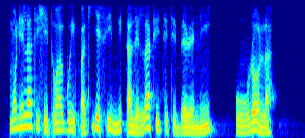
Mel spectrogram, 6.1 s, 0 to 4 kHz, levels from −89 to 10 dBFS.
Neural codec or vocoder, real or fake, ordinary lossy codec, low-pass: codec, 16 kHz, 0.8 kbps, ZipCodec; fake; none; 3.6 kHz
